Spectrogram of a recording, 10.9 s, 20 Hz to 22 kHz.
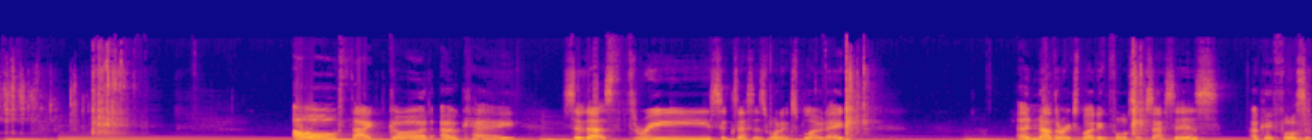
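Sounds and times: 
six dice rattling and clattering: 0.0s - 1.3s
speech: 2.4s - 7.3s, 8.5s - 10.9s.

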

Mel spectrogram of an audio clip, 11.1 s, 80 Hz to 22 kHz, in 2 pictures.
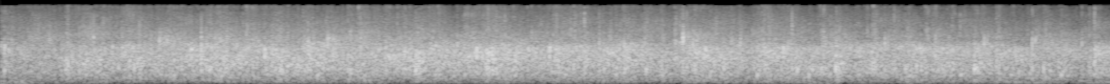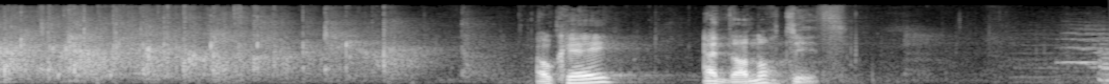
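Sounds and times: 
audience applause: 0.0s - 8.0s
speech: 8.2s - 9.8s.

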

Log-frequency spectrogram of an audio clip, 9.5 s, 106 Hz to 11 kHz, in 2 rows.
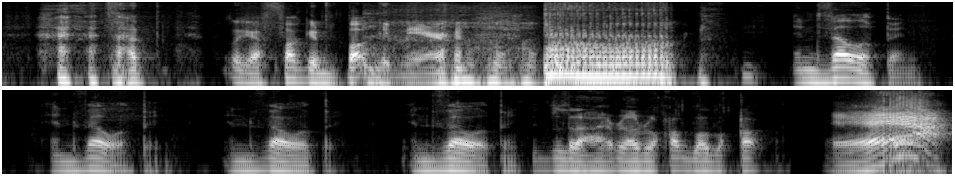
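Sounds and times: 
speech: 0.3s - 9.5s
person imitating a growling dog: 2.7s - 3.5s, 8.9s - 9.5s.

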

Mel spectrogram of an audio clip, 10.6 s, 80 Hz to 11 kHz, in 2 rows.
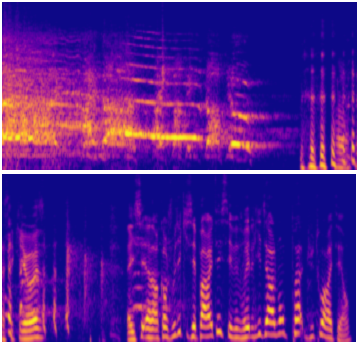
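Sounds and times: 
two teams of people shouting and yelling in a hall: 0.0s - 4.5s
laughter: 4.4s - 7.8s
speech: 4.5s - 6.1s, 7.2s - 10.6s.

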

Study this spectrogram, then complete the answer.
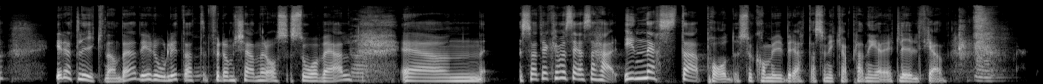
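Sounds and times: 
speech: 0.0s - 10.0s
sneeze: 9.6s - 10.3s.

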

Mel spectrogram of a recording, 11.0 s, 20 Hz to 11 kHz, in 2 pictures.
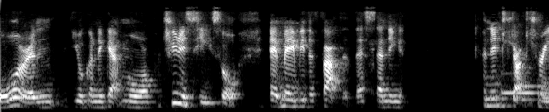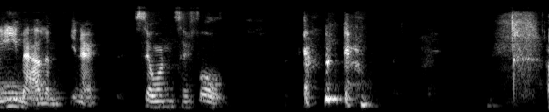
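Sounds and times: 
speech: 0.0s - 4.2s, 4.8s - 7.8s, 8.5s - 9.3s, 10.4s - 10.9s
husky coughs: 8.6s - 9.3s.

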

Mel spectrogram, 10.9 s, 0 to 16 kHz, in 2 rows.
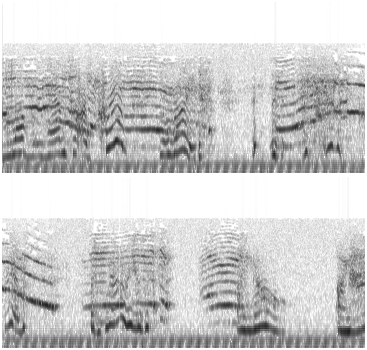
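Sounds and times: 
baby crying in a hand-carved crib: 0.0s - 3.2s, 4.0s - 9.4s
constant low hum: 0.0s - 10.8s
speech: 0.3s - 6.0s, 6.8s - 8.0s, 9.0s - 9.8s, 10.4s - 10.8s.

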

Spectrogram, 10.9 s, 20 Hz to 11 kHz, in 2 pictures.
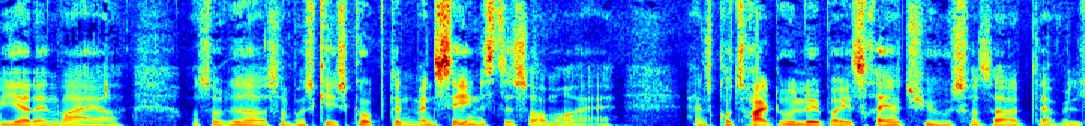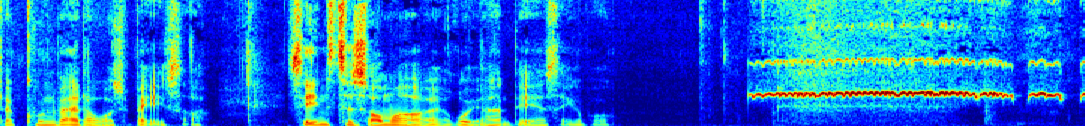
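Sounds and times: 
speech: 0.0s - 8.6s
long shrill whistle blast: 9.2s - 10.8s.

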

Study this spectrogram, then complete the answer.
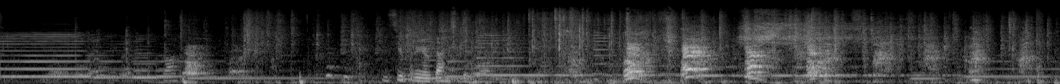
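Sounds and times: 
dogs barking and whimpering during mating courtship: 1.7s - 3.8s, 4.7s - 10.5s
speech: 4.0s - 5.6s.

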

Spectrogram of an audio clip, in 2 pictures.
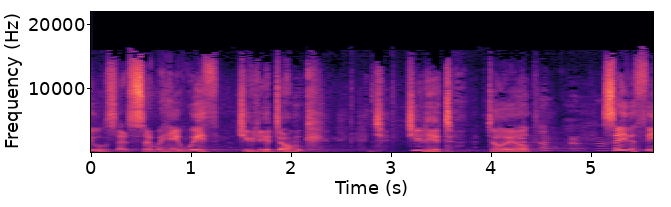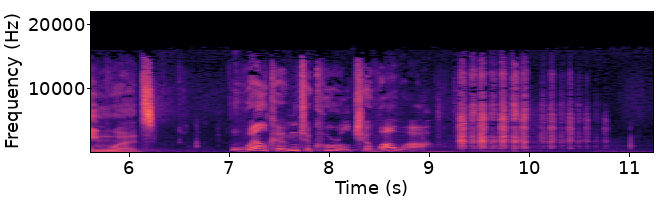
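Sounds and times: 
speech: 0.0s - 6.4s, 7.0s - 9.5s
person imitating a dog's panting: 9.2s - 11.0s.

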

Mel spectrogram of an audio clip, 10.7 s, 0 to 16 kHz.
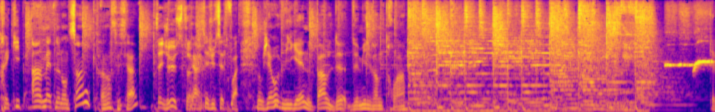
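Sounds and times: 
speech: 0.0s - 6.4s
steady rhythmic instrumental backing: 0.0s - 10.5s
laughter: 2.6s - 3.5s
person whistling a tune: 9.7s - 10.7s.

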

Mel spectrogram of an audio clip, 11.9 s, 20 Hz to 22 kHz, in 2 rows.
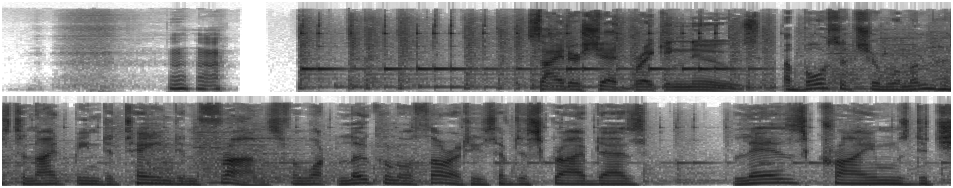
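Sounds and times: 
soft breathy sound: 0.2s - 1.0s
short vocal syllables: 1.0s - 1.4s
speech: 1.0s - 1.5s, 3.4s - 11.8s
bells ringing with a rapid pulsing jangle: 1.9s - 5.0s, 7.8s - 11.8s.

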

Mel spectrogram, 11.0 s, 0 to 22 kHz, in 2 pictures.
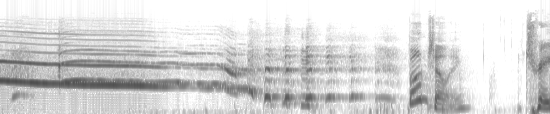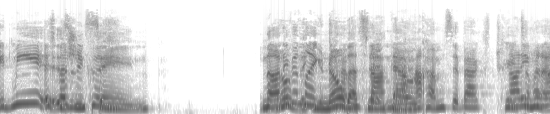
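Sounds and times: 
loud piercing scream: 0.0s - 2.7s
speech: 4.3s - 7.1s, 8.1s - 11.0s.

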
